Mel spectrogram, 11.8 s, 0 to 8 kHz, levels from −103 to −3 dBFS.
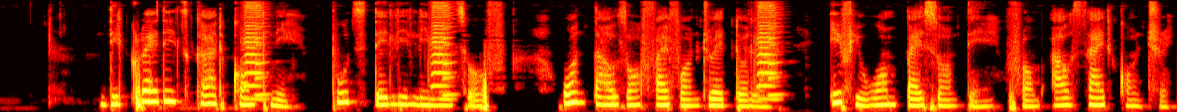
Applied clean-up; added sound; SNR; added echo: classical method Wiener filter.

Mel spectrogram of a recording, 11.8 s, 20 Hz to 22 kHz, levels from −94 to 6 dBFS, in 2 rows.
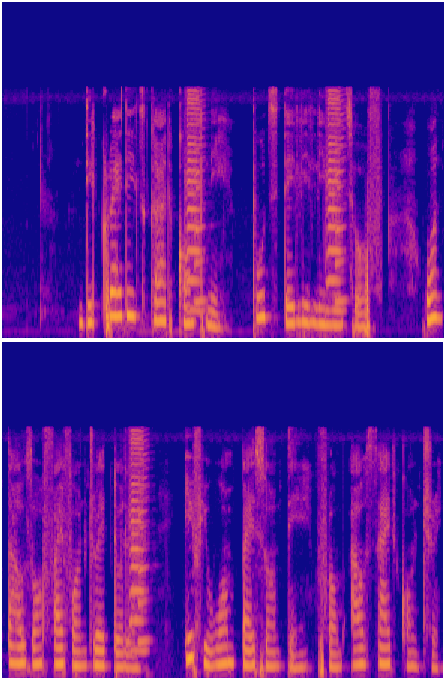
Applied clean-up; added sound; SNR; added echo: none; Harmonica; 3 dB; none.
